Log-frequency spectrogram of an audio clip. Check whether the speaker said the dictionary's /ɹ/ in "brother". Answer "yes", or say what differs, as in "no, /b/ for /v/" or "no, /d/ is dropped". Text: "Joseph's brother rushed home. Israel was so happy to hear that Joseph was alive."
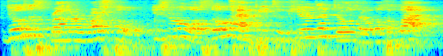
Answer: yes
